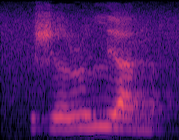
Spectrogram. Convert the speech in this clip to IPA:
ʒə ɹə̤lʲan

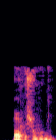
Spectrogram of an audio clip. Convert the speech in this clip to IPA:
ɛfɯ ʃuvubi

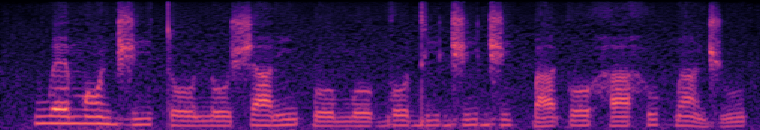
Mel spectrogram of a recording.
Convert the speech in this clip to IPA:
wɛ˦mɔ̃˦ d͡ʒi˧ to˨no˨ʃa˧ ɾĩ˧k͡po˨mo˨ ɡo˧ di˧d͡ʒi˦d͡ʒi˦˨ k͡pa˨˦ko˦ ha˧hu˦ɡ͡bã˦˨d͡ʒu˨˦

